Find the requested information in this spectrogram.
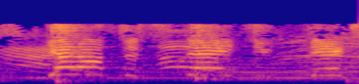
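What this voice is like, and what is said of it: Yelling. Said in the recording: “Stop yelling”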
